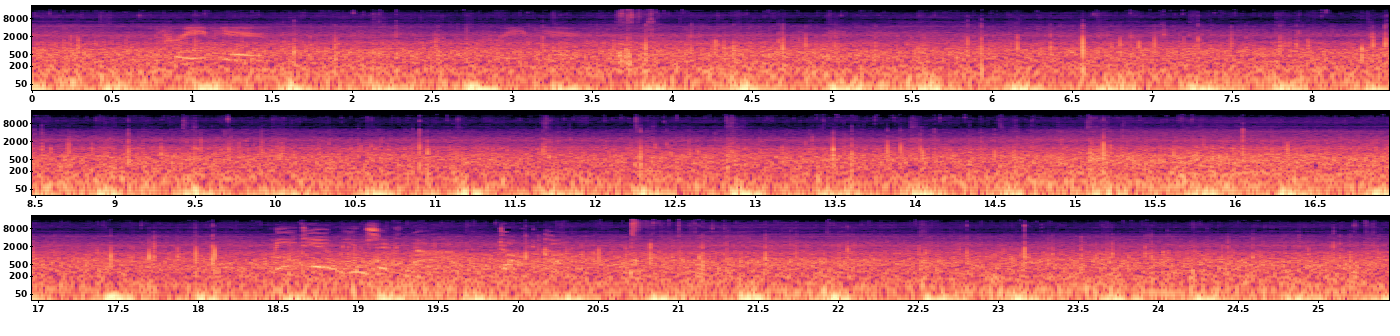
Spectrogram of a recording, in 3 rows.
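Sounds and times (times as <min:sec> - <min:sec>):
rain on a hood while walking near the sea: 0:00.0 - 0:25.4.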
